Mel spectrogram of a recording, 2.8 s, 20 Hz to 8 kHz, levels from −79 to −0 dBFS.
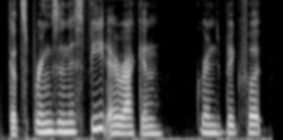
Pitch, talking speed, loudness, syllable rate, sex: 185 Hz, 210 wpm, -17 LUFS, 5.4 syllables/s, female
